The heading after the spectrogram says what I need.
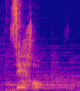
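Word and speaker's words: zéro: jangan sampai tertukar nih kita bunyikan dengan Zero ya jeho Hei jadi idenya itu eh banget ya J kemudian depannya juga Z bunyinya jadi jelas ya zakho hei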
